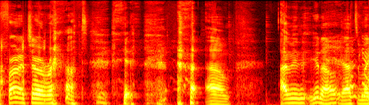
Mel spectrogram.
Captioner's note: both laughing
